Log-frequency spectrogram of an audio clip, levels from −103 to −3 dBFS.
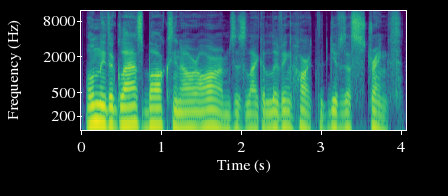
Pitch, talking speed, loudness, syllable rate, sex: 120 Hz, 235 wpm, -18 LUFS, 4.9 syllables/s, male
